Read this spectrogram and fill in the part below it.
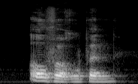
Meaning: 1. to shout louder than 2. to excessively shout
- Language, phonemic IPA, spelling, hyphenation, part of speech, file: Dutch, /ˌoː.vərˈru.pə(n)/, overroepen, over‧roe‧pen, verb, Nl-overroepen.ogg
